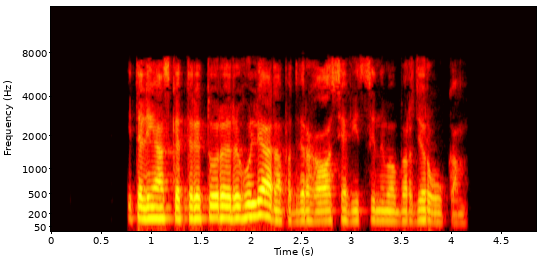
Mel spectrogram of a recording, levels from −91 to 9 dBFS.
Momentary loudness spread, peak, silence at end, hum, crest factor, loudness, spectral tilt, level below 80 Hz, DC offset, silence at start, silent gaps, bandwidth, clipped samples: 12 LU; -2 dBFS; 0.7 s; none; 18 dB; -19 LUFS; -6.5 dB/octave; -56 dBFS; under 0.1%; 0.8 s; none; 7.8 kHz; under 0.1%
